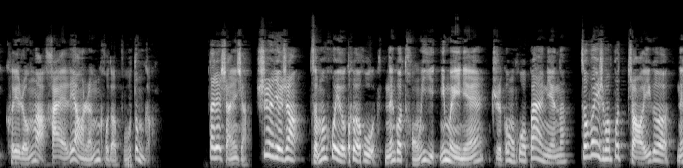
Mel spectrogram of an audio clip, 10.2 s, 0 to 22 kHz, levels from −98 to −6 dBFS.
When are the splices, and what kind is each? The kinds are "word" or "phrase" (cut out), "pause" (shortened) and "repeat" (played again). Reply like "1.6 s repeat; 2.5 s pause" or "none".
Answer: 3.8 s pause; 8.6 s pause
